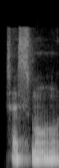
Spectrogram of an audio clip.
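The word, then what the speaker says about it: psammo: इसको थोड़ा सा कनेक्ट सेस्मो सेस्मो पी साइलेंट है कभी यहां प की तो पस्मो होना चाहिए था जरो जरो जरो हमेशा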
